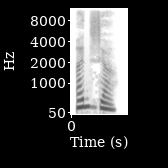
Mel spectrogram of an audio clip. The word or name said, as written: ಅಜೆ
